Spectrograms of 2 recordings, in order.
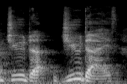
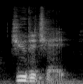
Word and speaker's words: Giudice: the show Teresa Giudice they call her Judah Giudice but you know if your Italian is pronounce Giudice she found this book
